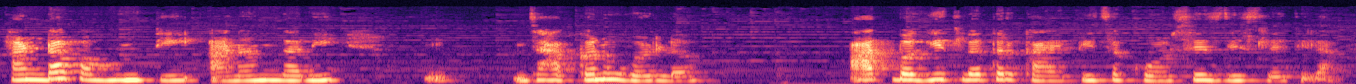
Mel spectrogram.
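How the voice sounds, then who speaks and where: A woman narrating a devotional folk tale in a steady, plain-spoken way. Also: a little high, unhurried, narrow, tinny audio, soft background music. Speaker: storyteller.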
